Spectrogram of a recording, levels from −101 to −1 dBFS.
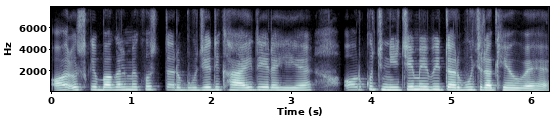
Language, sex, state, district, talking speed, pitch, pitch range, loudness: Hindi, female, Delhi, New Delhi, 185 wpm, 240 Hz, 225-255 Hz, -17 LUFS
